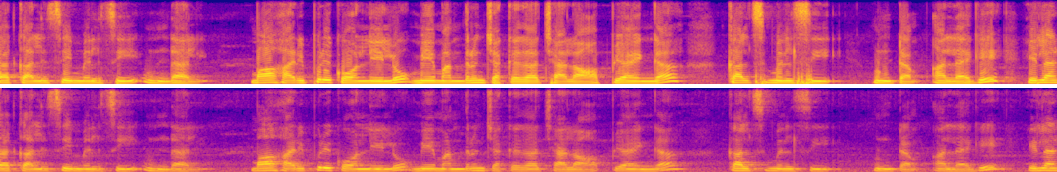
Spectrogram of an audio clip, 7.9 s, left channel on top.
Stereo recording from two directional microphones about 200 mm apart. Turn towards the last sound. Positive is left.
turn(degrees=50)  # may be behind; listen again after turning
